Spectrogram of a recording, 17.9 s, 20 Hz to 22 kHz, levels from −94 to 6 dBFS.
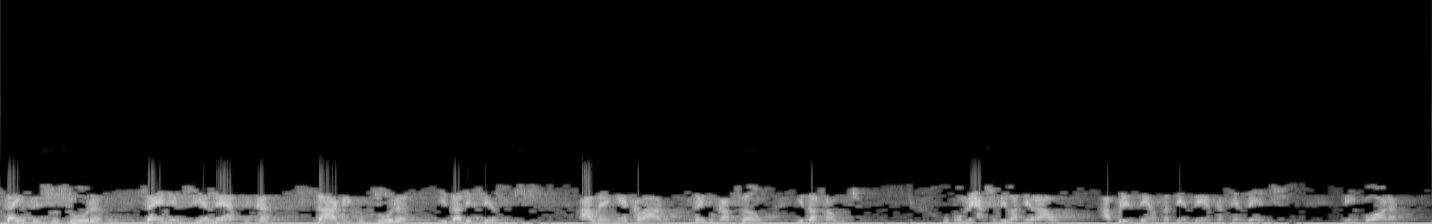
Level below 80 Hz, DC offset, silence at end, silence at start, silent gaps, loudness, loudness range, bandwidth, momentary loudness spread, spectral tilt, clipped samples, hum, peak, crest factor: -24 dBFS; under 0.1%; 0 s; 0 s; none; -20 LUFS; 3 LU; 4.1 kHz; 7 LU; -9.5 dB/octave; under 0.1%; none; -6 dBFS; 14 dB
